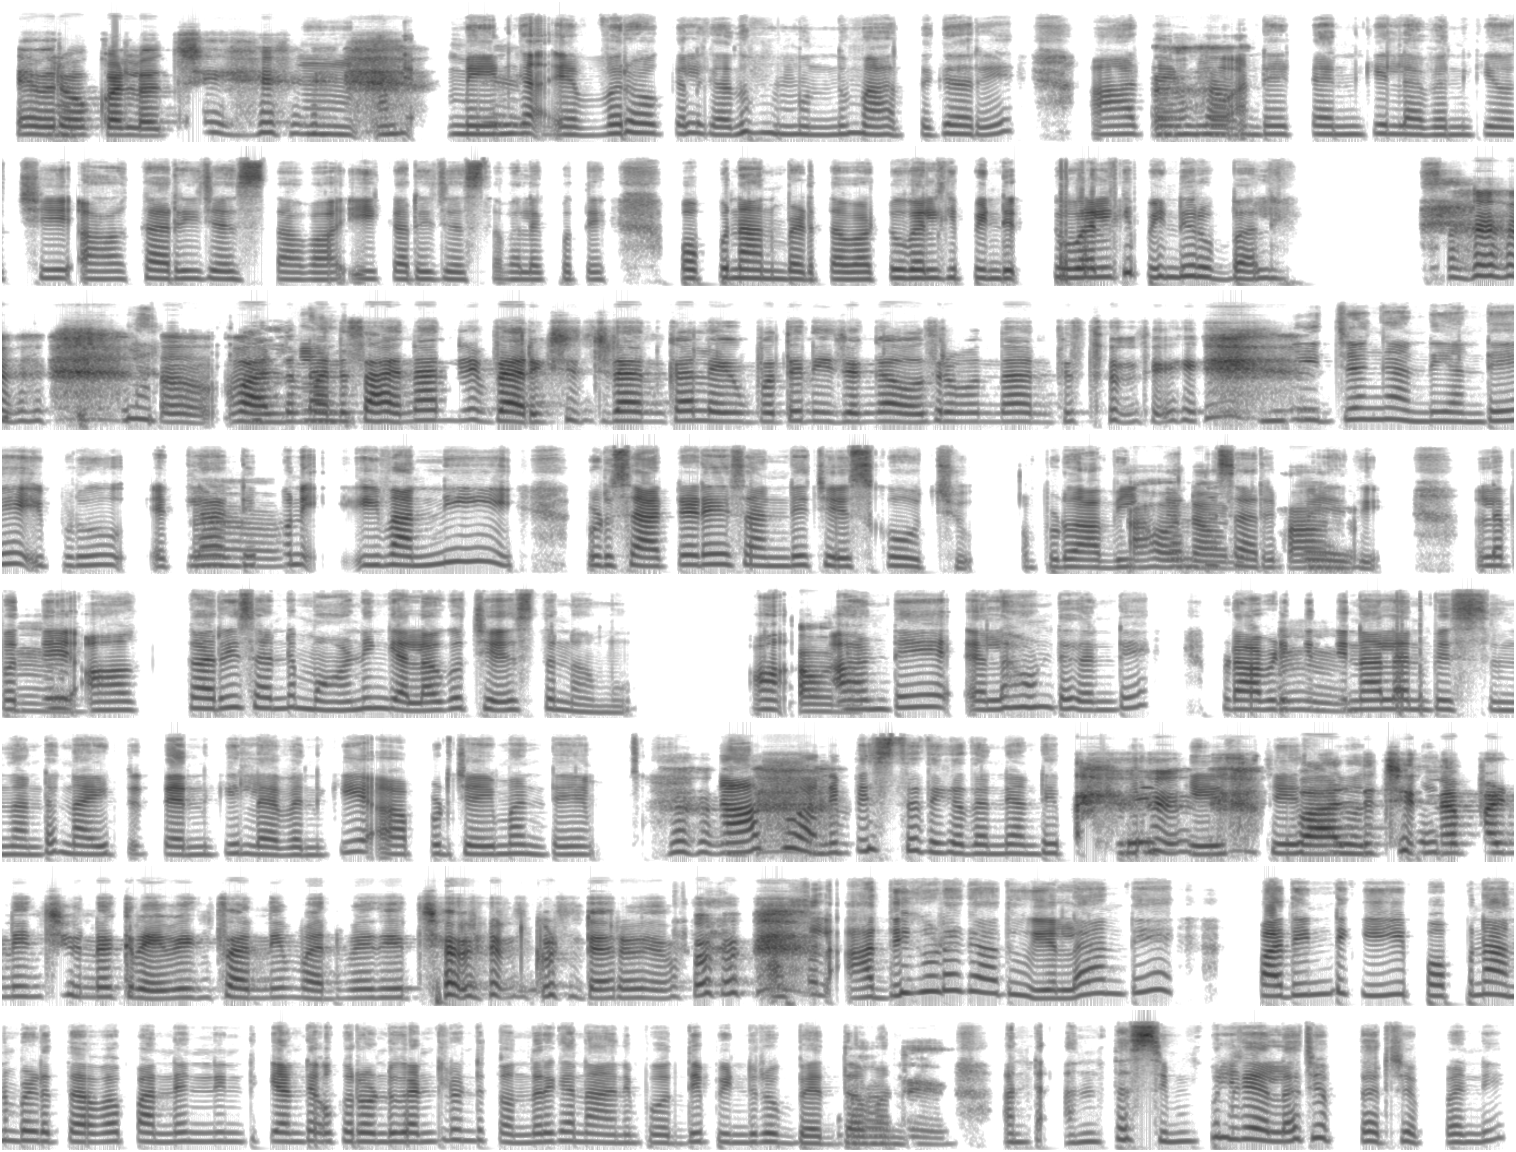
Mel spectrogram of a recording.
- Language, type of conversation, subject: Telugu, podcast, మీరు వ్యక్తిగత సరిహద్దులను ఎలా నిర్ణయించుకుని అమలు చేస్తారు?
- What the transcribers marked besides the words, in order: giggle; in English: "మెయిన్‌గా"; laughing while speaking: "ముందు మా అత్తగారే"; in English: "టెన్‌కి లెవెన్‌కి"; in English: "ట్వెల్వ్‌కి"; in English: "ట్వెల్వ్‌కి"; giggle; laugh; other background noise; giggle; in English: "సాటర్డే, సండే"; in English: "వీక్"; in English: "కర్రీస్"; in English: "మార్నింగ్"; in English: "నైట్ టెన్‌కి లెవెన్‌కి"; giggle; lip smack; giggle; in English: "క్రేవింగ్స్"; laughing while speaking: "తీర్చాలనుకుంటారో ఏమో!"; giggle; in English: "సింపుల్‌గా"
